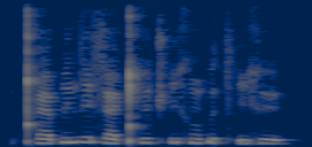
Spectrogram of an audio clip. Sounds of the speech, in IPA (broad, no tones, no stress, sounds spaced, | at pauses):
ǃʰ æ p ĩ n z i s æ ǃʰ y t͡ʃʼ i x ũ ɓ ɯ t͡sʼ i x y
